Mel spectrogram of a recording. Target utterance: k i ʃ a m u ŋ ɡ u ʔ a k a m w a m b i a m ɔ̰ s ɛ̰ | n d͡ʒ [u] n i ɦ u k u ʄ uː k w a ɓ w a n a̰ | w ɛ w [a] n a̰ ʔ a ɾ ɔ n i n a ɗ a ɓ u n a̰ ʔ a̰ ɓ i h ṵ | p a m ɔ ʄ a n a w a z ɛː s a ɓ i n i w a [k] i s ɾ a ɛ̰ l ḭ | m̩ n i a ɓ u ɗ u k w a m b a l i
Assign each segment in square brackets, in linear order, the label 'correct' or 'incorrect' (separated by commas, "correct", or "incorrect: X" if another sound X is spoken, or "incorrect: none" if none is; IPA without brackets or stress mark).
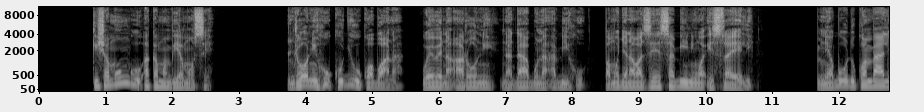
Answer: incorrect: ɔ, incorrect: ɛ, incorrect: ʔ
